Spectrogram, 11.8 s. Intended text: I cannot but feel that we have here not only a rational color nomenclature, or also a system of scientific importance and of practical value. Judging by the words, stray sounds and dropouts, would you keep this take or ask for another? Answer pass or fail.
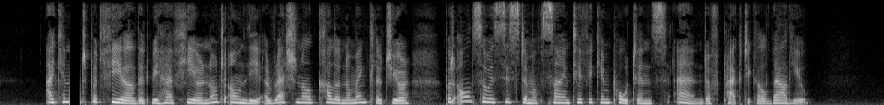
fail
